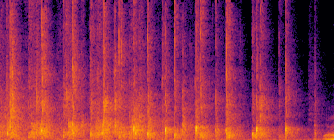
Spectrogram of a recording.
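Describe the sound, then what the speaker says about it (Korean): A church congregation at a Korean Sunday worship service claps for the staff, with moderately dense, slightly uneven hand claps, some sharper and nearer than others, continuing steadily for a few seconds without speech. "우리 사모님 모두에게 박수 한번 쳐주시죠"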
